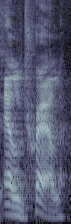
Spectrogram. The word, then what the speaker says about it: eldsjäl: Eltrel. Yeah, eldsjäl. Eltrel. Yeah, it's a Okay. difficult one because Yeah. we have that J pronunciation, which is very Swedish, but it means basically your soul is on fire.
